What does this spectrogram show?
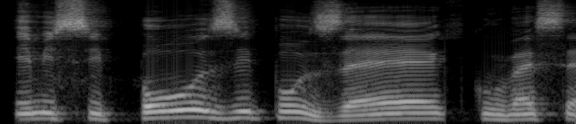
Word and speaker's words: MC Poze: MC POS, tá? É assim que se pronuncia.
